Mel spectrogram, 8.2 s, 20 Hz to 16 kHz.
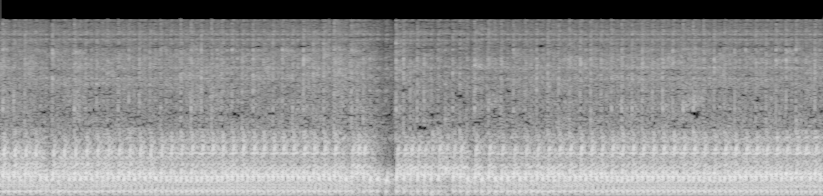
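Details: Racing lawn-tractor single-cylinder engine (250cc, though also called 150cc) on its first start, no exhaust and no throttle fitted: loud, sharp open-port firing pulses with one brief stumble near four seconds; runs normally.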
